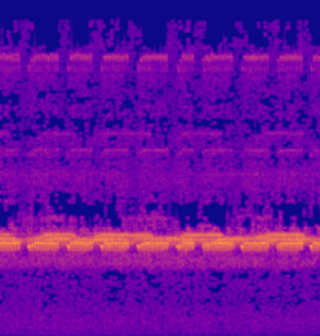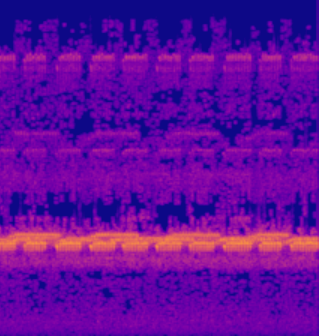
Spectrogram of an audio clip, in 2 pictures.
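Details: High-pitched insect song made of short, regular pulses, close to two each second, bright and shrill, going on unchanged with no other creatures or noises audible.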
